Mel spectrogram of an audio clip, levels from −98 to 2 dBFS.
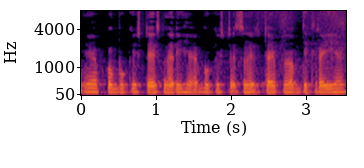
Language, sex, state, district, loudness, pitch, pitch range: Hindi, male, Bihar, Bhagalpur, -33 LUFS, 125 Hz, 125-130 Hz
